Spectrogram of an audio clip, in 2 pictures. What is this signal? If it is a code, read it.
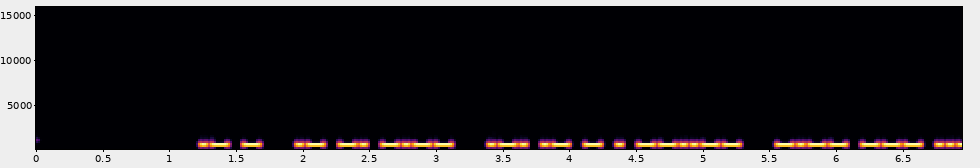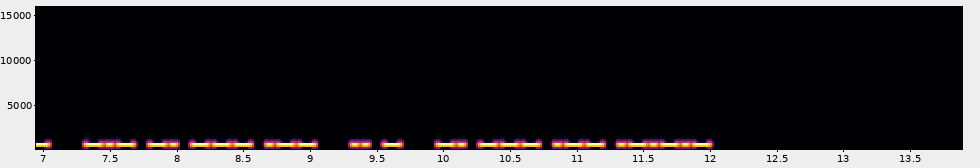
Morse code, heard as a keyed tone, about 32 wpm, 700 Hz. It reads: AT ANY RATE, YOU KNOW IT NOW.
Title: Sentences from Top 1000 Words - Review Part 4 - 30wpm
